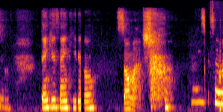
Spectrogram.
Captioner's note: chuckles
